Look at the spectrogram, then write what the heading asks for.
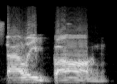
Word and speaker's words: Sally Bong: I've been saying it wrong. It's Sally Bong.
